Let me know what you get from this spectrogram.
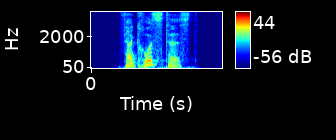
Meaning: inflection of verkrusten: 1. second-person singular present 2. second-person singular subjunctive I
- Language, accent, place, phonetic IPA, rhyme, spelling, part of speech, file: German, Germany, Berlin, [fɛɐ̯ˈkʁʊstəst], -ʊstəst, verkrustest, verb, De-verkrustest.ogg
